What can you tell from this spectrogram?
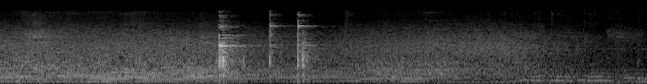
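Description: Three sharp metallic clinks close together about two to three seconds in, the first the loudest, from raw chicken bones and hands knocking against a stainless-steel tray during hand marinating. Faint steady low tones sound underneath.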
